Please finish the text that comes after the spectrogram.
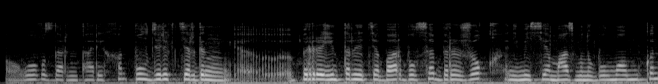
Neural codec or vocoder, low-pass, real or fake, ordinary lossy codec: codec, 16 kHz, 16 kbps, FreqCodec, larger model; 7.2 kHz; fake; none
